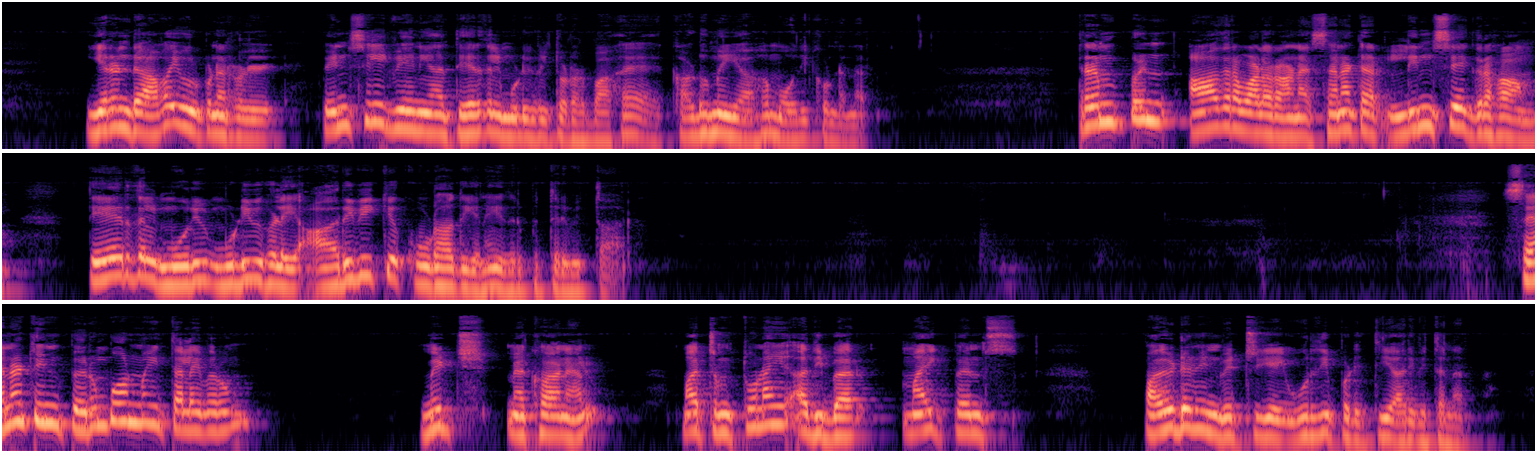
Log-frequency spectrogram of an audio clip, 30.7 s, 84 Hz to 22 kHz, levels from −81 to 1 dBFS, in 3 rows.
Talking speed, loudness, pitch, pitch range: 70 wpm, -19 LUFS, 155 Hz, 135-185 Hz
